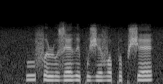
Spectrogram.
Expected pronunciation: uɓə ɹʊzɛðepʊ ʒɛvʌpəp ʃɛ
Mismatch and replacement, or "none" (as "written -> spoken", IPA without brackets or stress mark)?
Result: ɓ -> f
